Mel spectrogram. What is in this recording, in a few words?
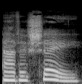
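"attaché", English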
